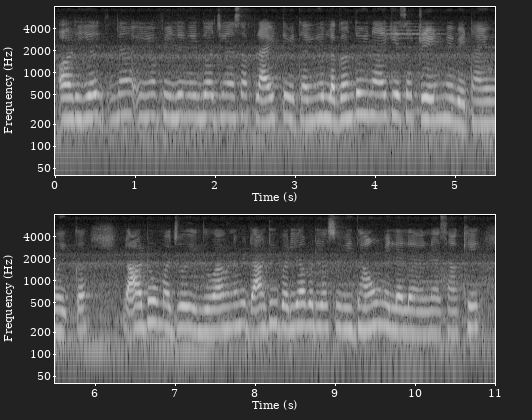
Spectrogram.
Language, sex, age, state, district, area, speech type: Sindhi, female, 18-30, Madhya Pradesh, Katni, urban, spontaneous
